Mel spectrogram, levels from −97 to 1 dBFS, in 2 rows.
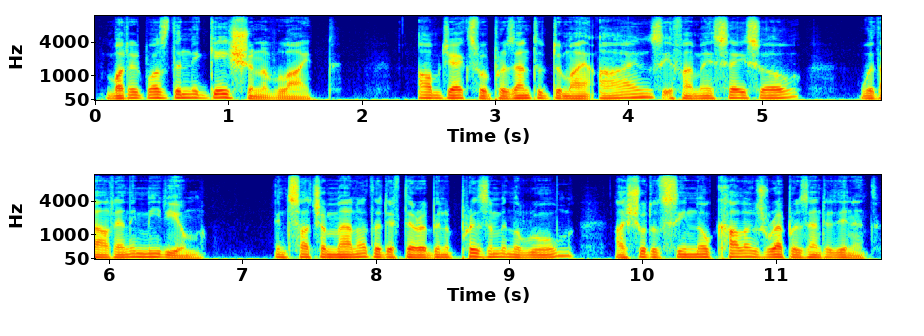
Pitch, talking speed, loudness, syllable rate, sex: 105 Hz, 225 wpm, -18 LUFS, 6.2 syllables/s, male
